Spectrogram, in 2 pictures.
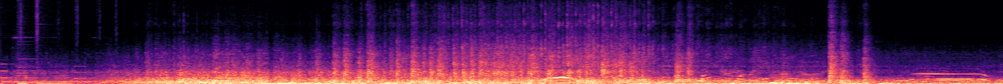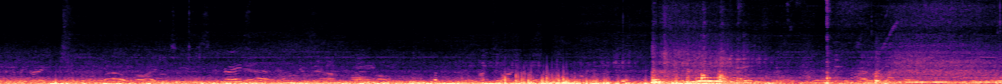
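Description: Wind buffeting a front-row ride camera's microphone, with the rumble of a B&M floorless dive coaster train rolling around the turn at the top of its lift hill. The noise is loud and gusty and continues throughout.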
